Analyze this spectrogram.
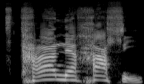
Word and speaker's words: Ta-Nehisi: It's Ta-Nehisi. The H-I-S-I still sounds like a H-A-S-I.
